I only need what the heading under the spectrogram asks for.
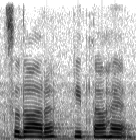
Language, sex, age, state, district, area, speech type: Punjabi, female, 30-45, Punjab, Shaheed Bhagat Singh Nagar, urban, spontaneous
